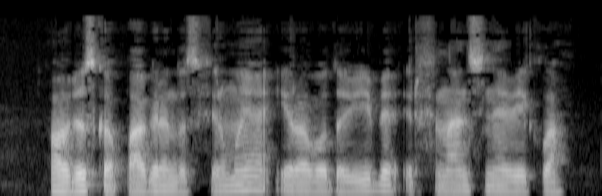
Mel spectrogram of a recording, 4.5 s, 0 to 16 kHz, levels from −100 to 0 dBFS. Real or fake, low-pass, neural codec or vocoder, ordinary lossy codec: real; 14.4 kHz; none; MP3, 48 kbps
